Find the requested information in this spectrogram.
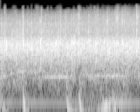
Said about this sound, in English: Let me give her applause one more time. Please.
